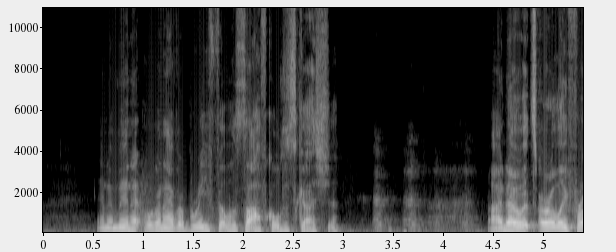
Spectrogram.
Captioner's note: laughter in the background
